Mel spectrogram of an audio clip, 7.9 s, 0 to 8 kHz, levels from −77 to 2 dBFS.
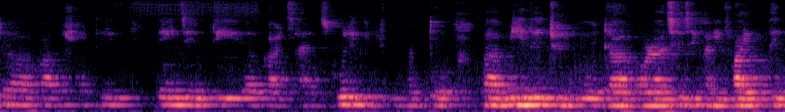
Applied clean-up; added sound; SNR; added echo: neural separator model SepFormer DNS4.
